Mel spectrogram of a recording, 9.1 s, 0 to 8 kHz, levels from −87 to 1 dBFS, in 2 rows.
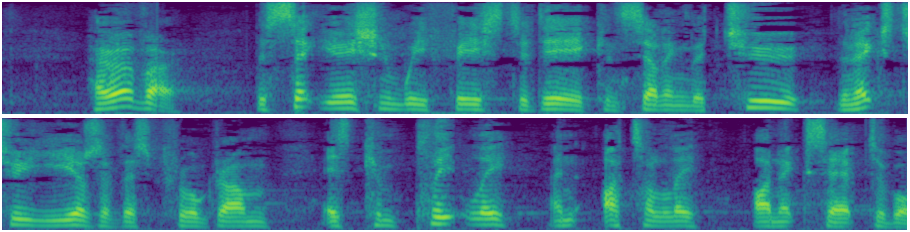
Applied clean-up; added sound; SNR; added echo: none; none; none; none.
